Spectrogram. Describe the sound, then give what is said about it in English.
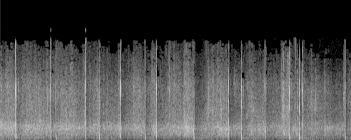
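A steady round of applause from a small audience at a meeting, given in thanks for Timothy John Wallace Spalding; dense overlapping claps with a few sharper individual hand claps standing out, sustained evenly at moderate loudness. “So, if you could just have a, a round of applause and thanks for Timothy John Wallace Spalding.”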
